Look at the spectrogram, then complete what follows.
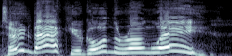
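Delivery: very high, put-on old gold miner voice. Getting into a character voice to warn the others: old gold miner voice. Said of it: "I had to say that to get into my character voice".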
